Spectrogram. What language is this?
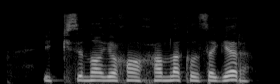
Uzbek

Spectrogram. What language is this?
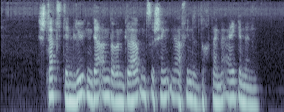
German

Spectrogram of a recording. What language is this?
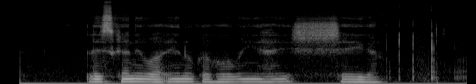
Somali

